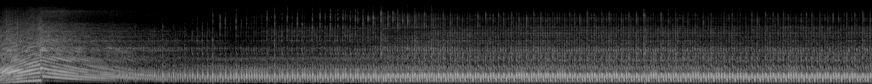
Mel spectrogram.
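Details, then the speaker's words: Ported Shindaiwa 757 chainsaw, 24-in bar, 8-pin sprocket, low-speed mixture leaned out: quick blips then a steady, slightly choked cutting buzz; flat-cut muffler mod outlet sits against the log so the exhaust can't breathe. "one thing I will will say I kind of screwed up on the muffler mod with this because I cut that off at a flat angle and so it looks cool but you could probably hear it it was getting right up against the log and it can't breathe"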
